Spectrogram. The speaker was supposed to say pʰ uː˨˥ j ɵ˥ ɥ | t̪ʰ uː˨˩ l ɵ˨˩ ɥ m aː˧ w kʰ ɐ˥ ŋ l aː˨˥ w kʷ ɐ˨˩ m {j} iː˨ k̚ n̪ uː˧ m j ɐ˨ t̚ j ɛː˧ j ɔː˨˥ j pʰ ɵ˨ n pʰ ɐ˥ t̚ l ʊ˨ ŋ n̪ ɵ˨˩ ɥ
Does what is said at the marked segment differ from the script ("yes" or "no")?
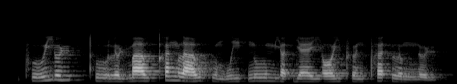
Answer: yes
